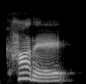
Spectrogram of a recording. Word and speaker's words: CARE: Care is how Spanish speakers would pronounce a word that is spelled C A R E.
